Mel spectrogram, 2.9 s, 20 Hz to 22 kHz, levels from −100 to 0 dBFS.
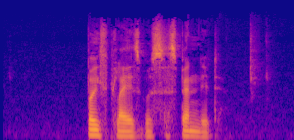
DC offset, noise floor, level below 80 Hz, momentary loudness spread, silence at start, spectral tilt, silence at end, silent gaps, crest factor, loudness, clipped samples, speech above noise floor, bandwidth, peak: under 0.1%; -73 dBFS; -68 dBFS; 11 LU; 0.85 s; -3.5 dB/octave; 0.4 s; none; 20 dB; -28 LUFS; under 0.1%; 45 dB; 15 kHz; -10 dBFS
